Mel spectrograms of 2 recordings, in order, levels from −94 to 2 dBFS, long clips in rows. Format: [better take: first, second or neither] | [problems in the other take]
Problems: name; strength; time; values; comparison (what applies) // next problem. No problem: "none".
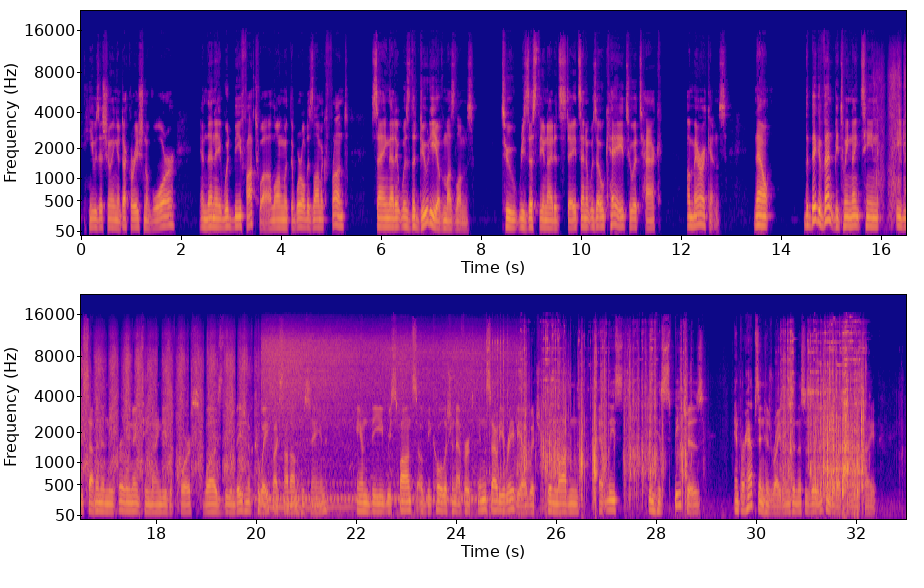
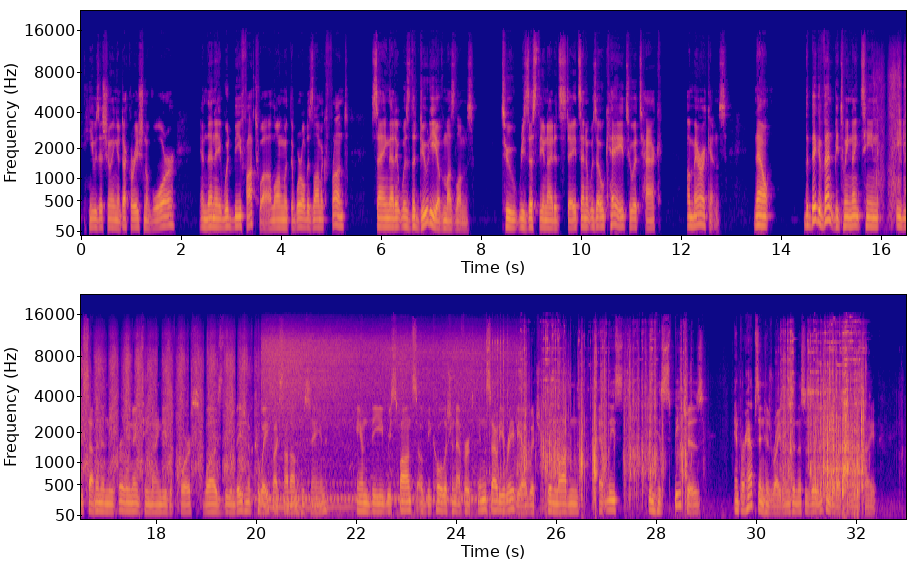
neither | machinery noise; loud; from 16 s on; as loud as the speech; the same in both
